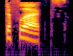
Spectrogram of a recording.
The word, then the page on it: deflects: British English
